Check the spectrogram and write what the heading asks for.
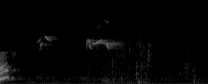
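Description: A small bird chirping twice, about half a second apart. Both calls are short and high; the first sweeps upward.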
